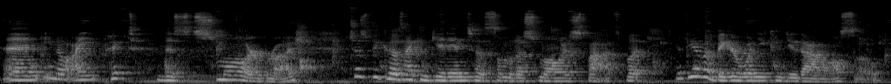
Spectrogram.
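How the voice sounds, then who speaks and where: A woman in her forties, stuffed up, talks through a craft demo in a relaxed, rambling way, full of "you know" and "um". Her voice sits a little low. It is recorded on a phone at a kitchen counter, so the room rings with heavy echo over a faint background hum. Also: normal speed. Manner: chatty, filler-heavy, friendly how-to talk. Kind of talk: casual craft tutorial. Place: home kitchen, indoors. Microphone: phone camera on a stand at the counter. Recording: echoey kitchen with faint ambient noise.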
